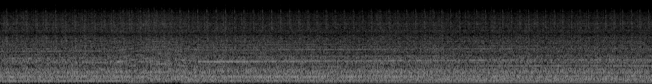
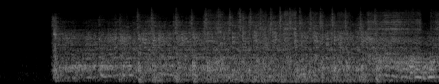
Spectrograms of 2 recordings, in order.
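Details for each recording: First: First start of a freshly reinstalled engine and transmission in a drag car: a smooth, even run with a steady tone. The former lifter tick is completely gone and the engine is silent, like a brand-new engine. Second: Car engine cranked for the first time after engine and transmission install: starter spins at a steady quick chug, about 200 beats a minute, but never fires; no fuel reaching the carburetor yet, and the tank has only a tiny bit of gas.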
